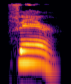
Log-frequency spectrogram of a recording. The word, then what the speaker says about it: weer: weer, Means again, pronounced vair, with a short a, as in apple, and a soft r.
